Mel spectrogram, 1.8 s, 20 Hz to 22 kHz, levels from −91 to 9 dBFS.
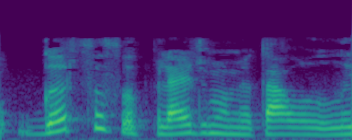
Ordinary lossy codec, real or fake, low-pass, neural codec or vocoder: MP3, 32 kbps; real; 7.2 kHz; none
